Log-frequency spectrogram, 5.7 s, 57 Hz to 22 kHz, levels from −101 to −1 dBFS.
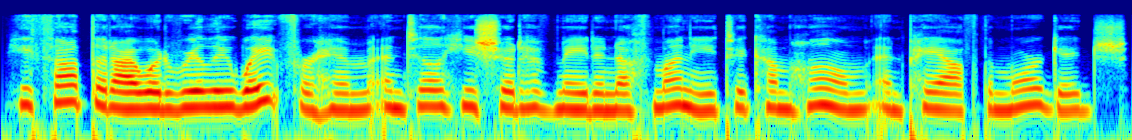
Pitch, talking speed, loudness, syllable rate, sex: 225 Hz, 255 wpm, -18 LUFS, 5.4 syllables/s, female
